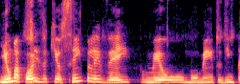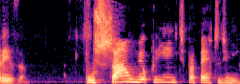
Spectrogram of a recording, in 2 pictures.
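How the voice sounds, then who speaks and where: In a very clean recording with a silent background, a woman speaks in a high pitch at a fairly slow pace with ordinary pitch variation. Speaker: school founder and entrepreneur. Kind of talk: interview.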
